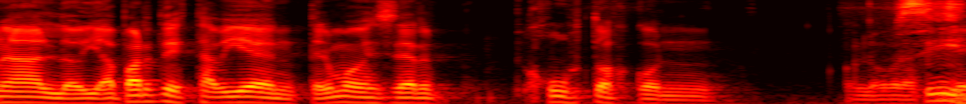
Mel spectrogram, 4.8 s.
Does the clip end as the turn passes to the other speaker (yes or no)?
yes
